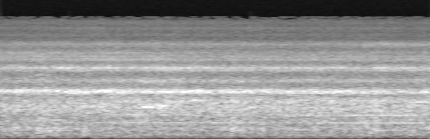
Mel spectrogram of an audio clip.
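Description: Running noise of an electric commuter train heard from inside a passenger car: a steady rumble of wheels on rail with a steady high tone above it.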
